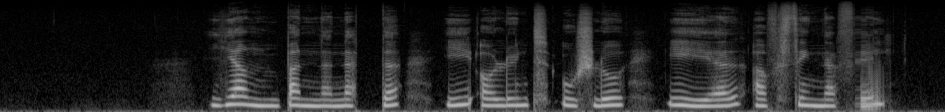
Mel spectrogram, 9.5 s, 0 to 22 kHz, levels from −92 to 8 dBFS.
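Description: From 8.48 to 8.84 s the speech takes on robotic sound from repeated short buffers: a stiff, metallic buzz at 100 Hz that still loosely traces the syllables. The likely cause is audio arriving too late, so a short chunk, about 10 ms, fits that pitch, gets replayed to fill the gap, with roughly half the material repeated. A spectrogram shows evenly spaced horizontal harmonics on 100 Hz; the waveform shows identical cycles tiling the span.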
